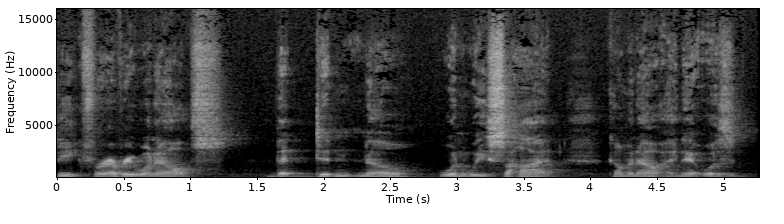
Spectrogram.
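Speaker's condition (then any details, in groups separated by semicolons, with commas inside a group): No condition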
